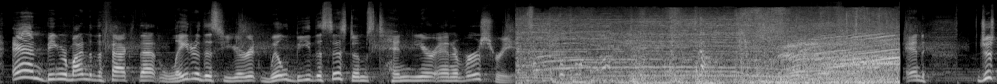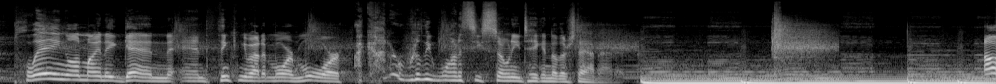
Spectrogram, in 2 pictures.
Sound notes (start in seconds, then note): 5.4 upbeat music; 8.0 all shout; 16.6 mellow music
